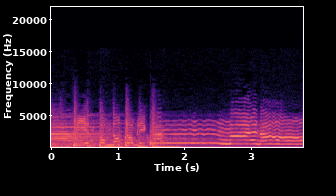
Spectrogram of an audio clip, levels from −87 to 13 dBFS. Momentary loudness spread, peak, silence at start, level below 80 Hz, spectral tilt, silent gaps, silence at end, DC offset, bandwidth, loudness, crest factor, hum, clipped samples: 6 LU; -6 dBFS; 0 s; -32 dBFS; -5 dB/octave; none; 0 s; under 0.1%; 9.4 kHz; -17 LUFS; 12 dB; none; under 0.1%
